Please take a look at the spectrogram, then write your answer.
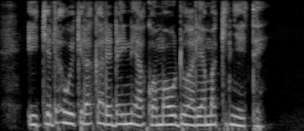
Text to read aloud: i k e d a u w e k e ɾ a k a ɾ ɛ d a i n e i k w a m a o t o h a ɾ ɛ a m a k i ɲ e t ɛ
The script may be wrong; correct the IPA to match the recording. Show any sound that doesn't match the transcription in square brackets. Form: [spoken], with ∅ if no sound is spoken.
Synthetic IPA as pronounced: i k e d a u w e k e ɾ a k a ɾ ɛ d a i n e [a] k w a m a o [d] o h a ɾ [e] a m a k i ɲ e t ɛ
